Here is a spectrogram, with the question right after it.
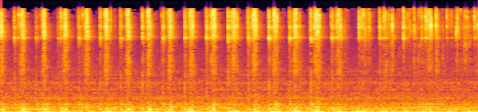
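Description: Long nails rapidly scratch and tap the black base of a hollow ceramic vase, held with the base facing out and edged by a rough, unglazed rim. Quick, bright, scratchy bursts come about three times a second in a loose rhythm over a steady low hum, each burst fading almost at once.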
